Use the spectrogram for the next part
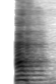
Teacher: Huruf tsa itu makhrajnya atau tempat keluarnya bunyinya itu dari ujung lidah. Hm. Bertemu dengan ujung gigi seri atas ya.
